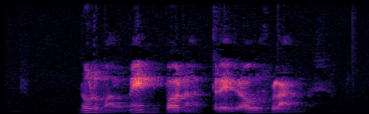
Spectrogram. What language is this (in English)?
Catalan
